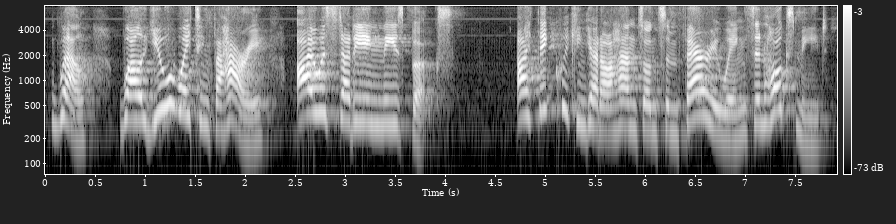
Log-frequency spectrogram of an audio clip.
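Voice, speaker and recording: An actress playing a bookish, self-assured schoolgirl witch in a video game, with a brisk, knowing manner. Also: high voice, very animated, fairly bright tone. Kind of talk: video game cutscene acting.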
